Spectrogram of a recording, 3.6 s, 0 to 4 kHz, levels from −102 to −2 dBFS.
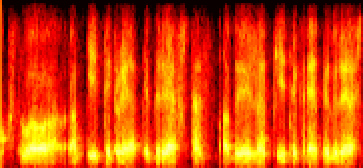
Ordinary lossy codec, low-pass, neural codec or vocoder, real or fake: Opus, 24 kbps; 3.6 kHz; codec, 24 kHz, 3 kbps, HILCodec; fake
